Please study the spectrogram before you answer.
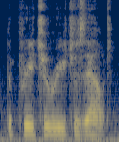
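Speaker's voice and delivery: ordinary delivery, nothing marked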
